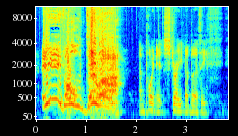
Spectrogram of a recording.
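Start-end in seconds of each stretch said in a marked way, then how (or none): 0.1-1.7 very loud, high-pitched, all-out yell. In a game, a character draws a weapon on Bertie, yelling in loudest possible voice. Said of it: "yell in the loudest possible voice".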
